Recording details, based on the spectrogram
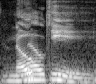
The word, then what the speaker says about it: gnocchi: Gnocchi. – It is a food. – It's actually spelled with a G.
